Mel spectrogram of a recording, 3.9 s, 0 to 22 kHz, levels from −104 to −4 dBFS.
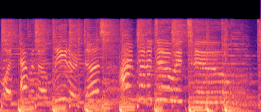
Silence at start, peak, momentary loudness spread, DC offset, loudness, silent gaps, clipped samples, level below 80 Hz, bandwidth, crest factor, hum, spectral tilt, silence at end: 0 s; -4 dBFS; 5 LU; under 0.1%; -18 LUFS; none; under 0.1%; -26 dBFS; 11 kHz; 14 dB; none; -3.5 dB/octave; 0 s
